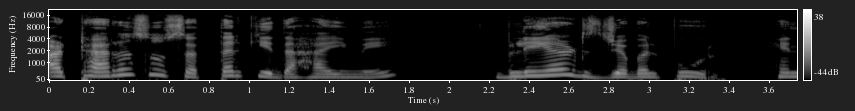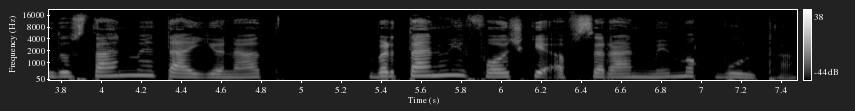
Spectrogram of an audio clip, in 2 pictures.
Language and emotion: Urdu, neutral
